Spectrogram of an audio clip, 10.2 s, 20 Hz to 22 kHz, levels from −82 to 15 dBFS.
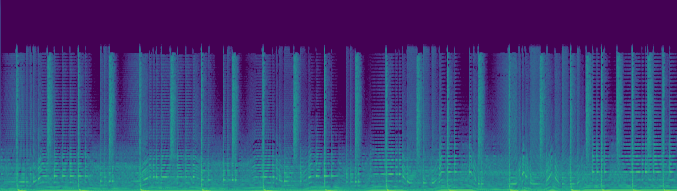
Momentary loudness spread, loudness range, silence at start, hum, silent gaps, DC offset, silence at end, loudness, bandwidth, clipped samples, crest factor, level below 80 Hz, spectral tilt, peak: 6 LU; 2 LU; 0 s; none; none; under 0.1%; 0 s; -15 LUFS; 17 kHz; under 0.1%; 14 dB; -20 dBFS; -5 dB/octave; 0 dBFS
